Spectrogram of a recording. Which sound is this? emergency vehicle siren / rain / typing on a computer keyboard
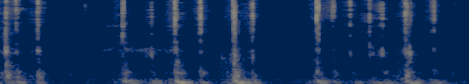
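typing on a computer keyboard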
